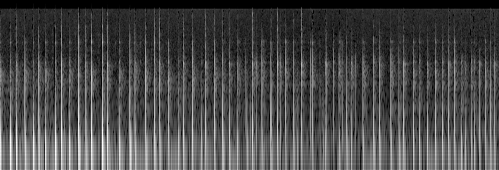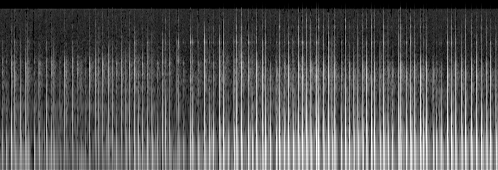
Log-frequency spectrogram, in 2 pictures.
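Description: A round, solid, pale wooden disc block about palm size is held in both hands above a microphone while fingertips and nails rapidly tap and scratch its face and rim. The result is a fast, steady stream of short, dull, low wooden knocks with almost no ring. The taps soften through the middle, then grow louder and denser for the last few seconds.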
